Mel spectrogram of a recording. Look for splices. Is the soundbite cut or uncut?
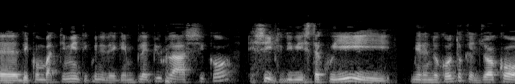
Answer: cut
